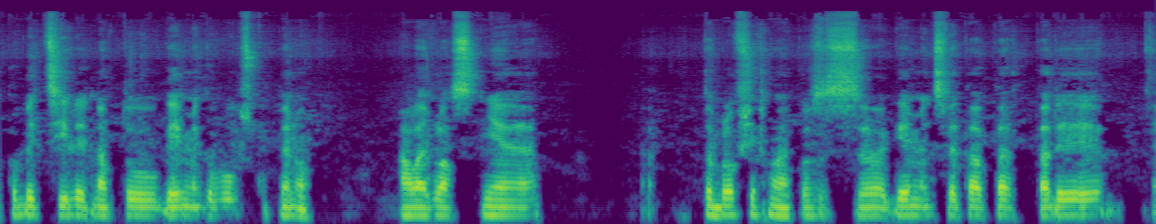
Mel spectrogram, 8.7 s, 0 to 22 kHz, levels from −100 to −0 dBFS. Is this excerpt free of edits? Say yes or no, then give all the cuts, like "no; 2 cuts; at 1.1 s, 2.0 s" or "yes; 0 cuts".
yes; 0 cuts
